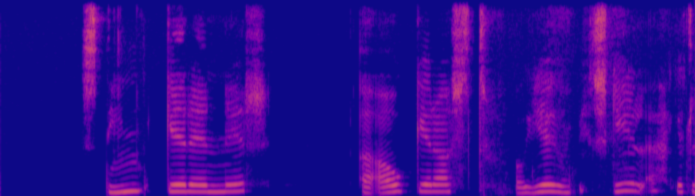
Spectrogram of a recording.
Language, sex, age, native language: Icelandic, male, 11, Icelandic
